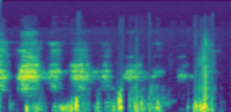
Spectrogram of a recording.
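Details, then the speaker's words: Gasping respiration imitated by a lecturer, likened to gargling or rinsing the mouth: short, rapid, voiced gasps demonstrating an abnormal breathing sound (rale/gasp). "O como cuando cuando estás haciendo gárgaras, ¿no? Cuando te enjuagas la boca y haces gárgaras, así se podría escuchar así el estertor, ¿no? El jadeo."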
